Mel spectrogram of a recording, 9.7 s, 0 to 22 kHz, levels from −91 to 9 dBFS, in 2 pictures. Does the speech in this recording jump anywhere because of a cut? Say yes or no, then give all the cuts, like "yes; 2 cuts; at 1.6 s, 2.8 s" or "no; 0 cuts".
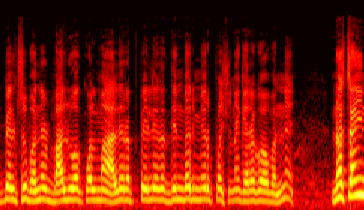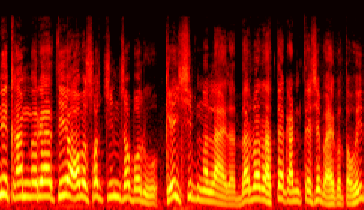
yes; 1 cut; at 7.0 s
